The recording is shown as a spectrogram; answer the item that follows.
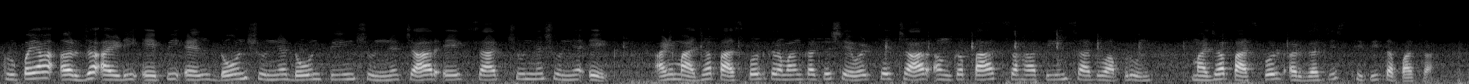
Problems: constant background noise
